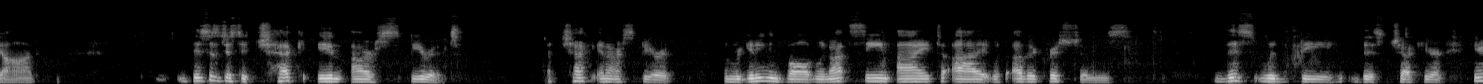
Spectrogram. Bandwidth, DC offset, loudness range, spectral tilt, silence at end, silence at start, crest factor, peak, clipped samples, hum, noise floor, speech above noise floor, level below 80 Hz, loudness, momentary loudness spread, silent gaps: 7.4 kHz; under 0.1%; 6 LU; -7 dB/octave; 0 s; 0 s; 18 dB; -4 dBFS; under 0.1%; none; -68 dBFS; 47 dB; -58 dBFS; -22 LUFS; 14 LU; none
